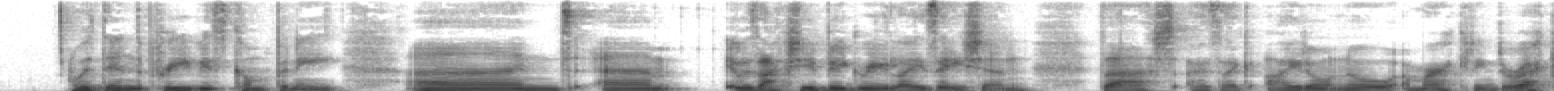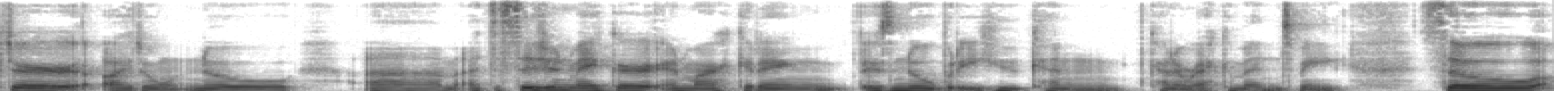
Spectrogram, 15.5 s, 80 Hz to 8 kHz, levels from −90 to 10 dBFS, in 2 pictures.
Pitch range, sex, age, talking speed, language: 165-185 Hz, female, 20-39, 155 wpm, English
